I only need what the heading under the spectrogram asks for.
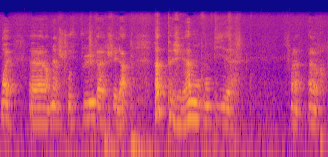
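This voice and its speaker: A man vlogging casually, hesitating with fillers and restarts while he writes on a board and spells words out loud. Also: mid-range voice, fairly even intonation, unhurried, far from the mic. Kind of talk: rambling casual vlog, spelling words aloud. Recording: echoey room, voice off-mic, faint noise.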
